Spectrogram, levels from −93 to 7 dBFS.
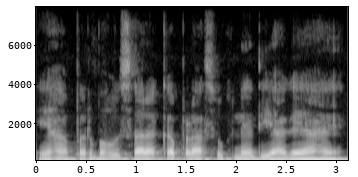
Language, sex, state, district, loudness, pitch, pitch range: Hindi, male, Jharkhand, Deoghar, -15 LUFS, 100 Hz, 100-105 Hz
